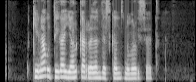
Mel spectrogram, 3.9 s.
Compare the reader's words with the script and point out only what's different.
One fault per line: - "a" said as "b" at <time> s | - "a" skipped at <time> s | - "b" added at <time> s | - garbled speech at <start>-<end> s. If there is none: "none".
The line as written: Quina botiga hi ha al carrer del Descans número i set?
none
